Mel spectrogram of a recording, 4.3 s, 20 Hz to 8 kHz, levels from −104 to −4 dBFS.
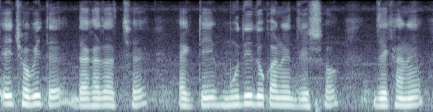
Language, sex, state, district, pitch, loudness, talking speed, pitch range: Bengali, male, Tripura, West Tripura, 145 Hz, -15 LUFS, 110 wpm, 140-160 Hz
